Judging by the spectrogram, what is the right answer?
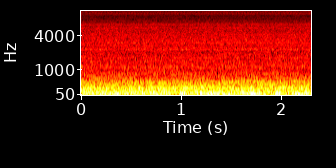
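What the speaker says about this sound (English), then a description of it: "there's a tourism helicopter up there in the sky" A tourism helicopter passes overhead near Hoover Dam, heard as a continuous low rumbling drone that stays fairly loud and even throughout, mixed with road and vehicle noise.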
